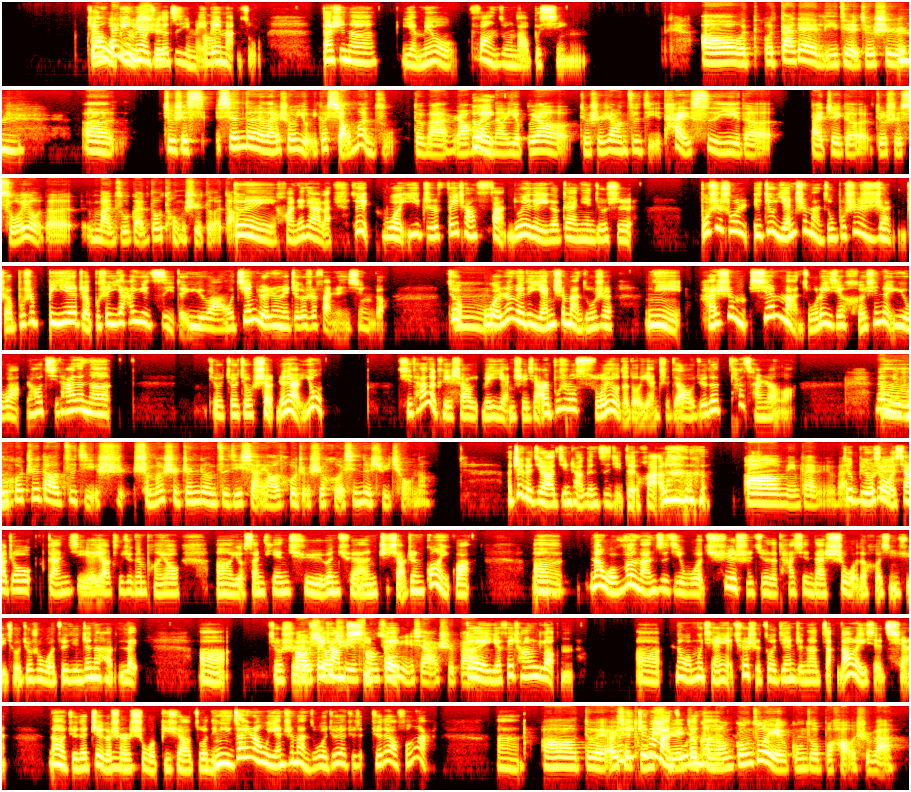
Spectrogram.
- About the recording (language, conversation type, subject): Chinese, podcast, 你怎样教自己延迟满足？
- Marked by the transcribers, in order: chuckle; other background noise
